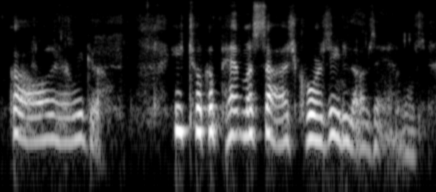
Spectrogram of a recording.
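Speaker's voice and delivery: high, contented pampered pet; spoiled pet voice. Pretend. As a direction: speak as a pet basking in attention. Voices the pet enjoying the bed.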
